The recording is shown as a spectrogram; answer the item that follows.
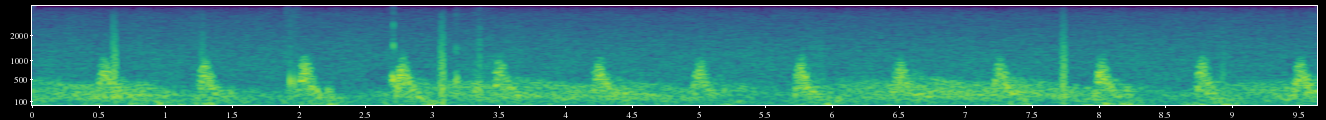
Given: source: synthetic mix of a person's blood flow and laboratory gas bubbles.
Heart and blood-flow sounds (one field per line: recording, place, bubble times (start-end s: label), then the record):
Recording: Doppler ultrasound of blood flow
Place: subclavian vein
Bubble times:
1.90-2.00 s: bubbles
2.66-2.75 s: bubbles
3.17-3.21 s: bubbles
3.31-3.50 s: bubbles
From the record:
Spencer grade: 2 (many but less than half of the cardiac periods contain bubble signals, singularly or in groups)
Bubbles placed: anywhere in the cardiac cycle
